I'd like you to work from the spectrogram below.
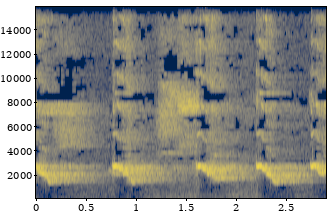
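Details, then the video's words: Samyong bird giving loud slurred whistles that drop in pitch, repeated roughly every half second to second, with a faint higher note between. "Suara Burung Samyong Gacor Super Mewah"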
